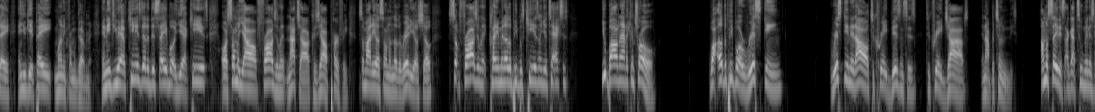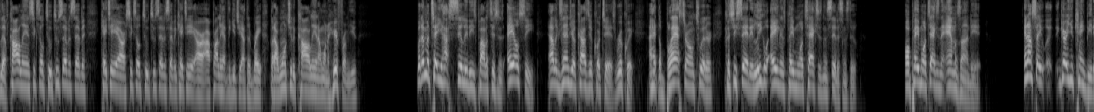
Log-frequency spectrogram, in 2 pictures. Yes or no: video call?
no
